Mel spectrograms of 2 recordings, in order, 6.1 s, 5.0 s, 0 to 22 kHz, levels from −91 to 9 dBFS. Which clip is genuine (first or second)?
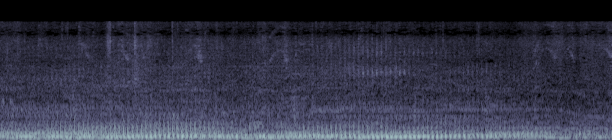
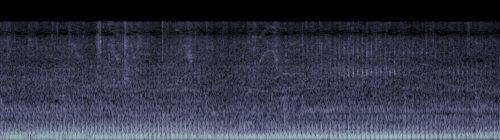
second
